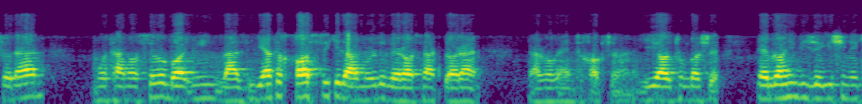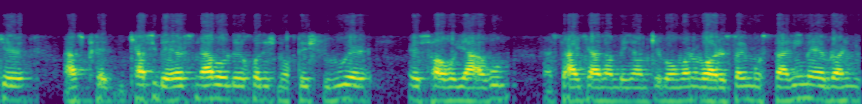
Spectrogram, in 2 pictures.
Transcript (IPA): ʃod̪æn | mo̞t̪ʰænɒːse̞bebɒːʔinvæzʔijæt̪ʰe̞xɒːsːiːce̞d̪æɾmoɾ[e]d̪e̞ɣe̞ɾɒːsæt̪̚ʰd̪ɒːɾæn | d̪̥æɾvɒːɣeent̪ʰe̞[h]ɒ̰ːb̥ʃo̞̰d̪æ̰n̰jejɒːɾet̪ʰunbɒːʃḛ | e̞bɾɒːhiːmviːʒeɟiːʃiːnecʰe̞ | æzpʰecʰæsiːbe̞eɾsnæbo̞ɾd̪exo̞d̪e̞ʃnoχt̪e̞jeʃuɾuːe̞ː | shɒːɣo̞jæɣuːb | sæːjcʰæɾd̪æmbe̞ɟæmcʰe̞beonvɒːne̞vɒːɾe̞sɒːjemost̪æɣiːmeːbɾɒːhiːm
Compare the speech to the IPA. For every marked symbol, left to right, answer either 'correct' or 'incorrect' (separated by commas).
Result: correct, incorrect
